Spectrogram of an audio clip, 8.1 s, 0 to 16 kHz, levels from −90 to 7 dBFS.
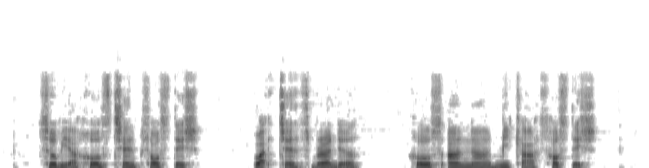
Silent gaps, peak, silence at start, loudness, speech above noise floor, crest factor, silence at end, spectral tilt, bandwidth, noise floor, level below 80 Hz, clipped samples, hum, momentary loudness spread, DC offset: none; -4 dBFS; 0.5 s; -25 LUFS; 65 dB; 20 dB; 0.7 s; -5 dB/octave; 9.4 kHz; -89 dBFS; -68 dBFS; under 0.1%; none; 9 LU; under 0.1%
